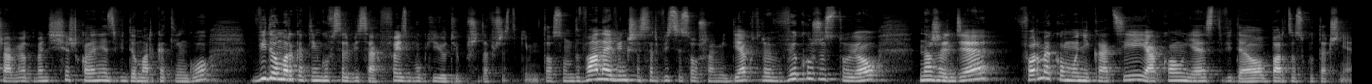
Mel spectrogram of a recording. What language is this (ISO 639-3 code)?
pol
